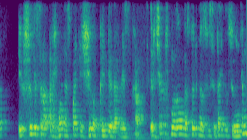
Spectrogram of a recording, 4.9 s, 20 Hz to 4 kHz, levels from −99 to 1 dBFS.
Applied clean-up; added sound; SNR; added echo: neural mask model DeepFilterNet 3.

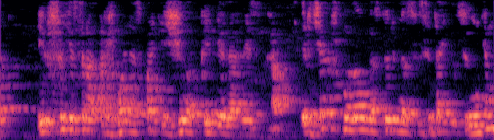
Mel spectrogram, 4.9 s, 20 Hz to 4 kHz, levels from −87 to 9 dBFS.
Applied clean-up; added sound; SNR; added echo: classical method WPE with log-MMSE.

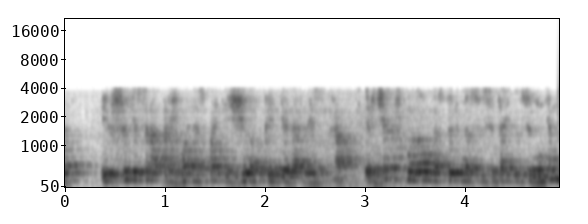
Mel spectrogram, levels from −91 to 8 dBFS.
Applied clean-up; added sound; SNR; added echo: neural separator model SepFormer DNS4.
